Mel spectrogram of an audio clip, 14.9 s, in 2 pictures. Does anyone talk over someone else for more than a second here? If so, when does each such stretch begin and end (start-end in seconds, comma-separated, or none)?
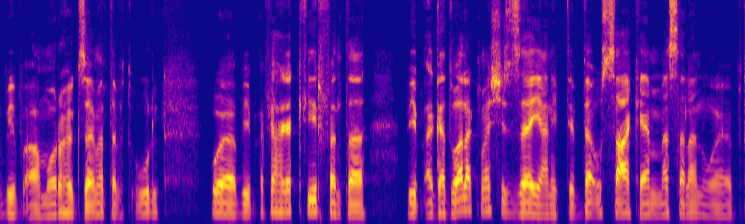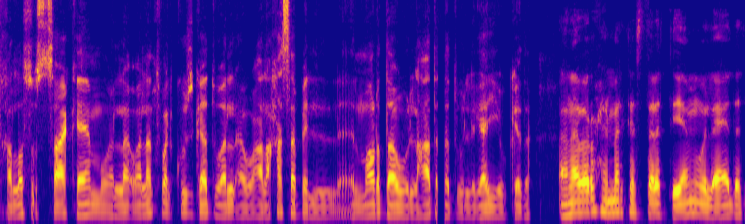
none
